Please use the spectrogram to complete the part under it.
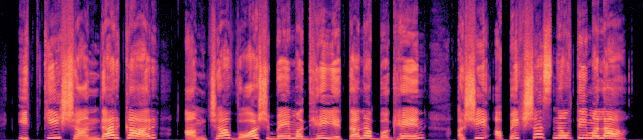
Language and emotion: Marathi, surprised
